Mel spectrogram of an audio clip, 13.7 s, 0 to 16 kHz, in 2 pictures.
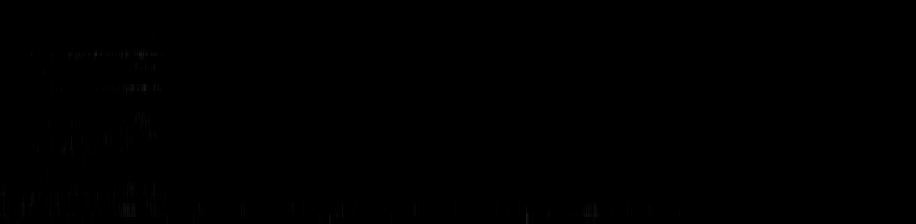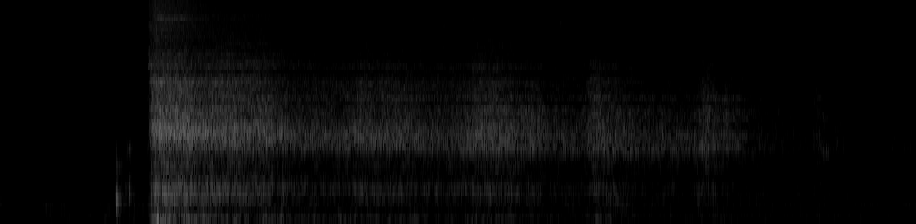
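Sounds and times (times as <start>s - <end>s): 
loud airy exhale in a diaphragm breathing exercise: 8.0s - 13.3s.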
